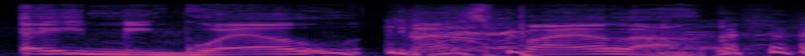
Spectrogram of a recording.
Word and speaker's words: paella: So the thing is, like, paella is paella. Actually the meaning of paella means for her, para ella. So the word pronounced paella.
